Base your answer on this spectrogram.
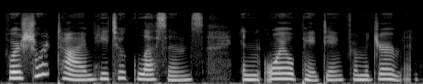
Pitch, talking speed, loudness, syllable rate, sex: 240 Hz, 185 wpm, -20 LUFS, 4.4 syllables/s, female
